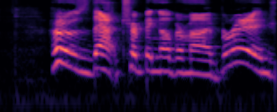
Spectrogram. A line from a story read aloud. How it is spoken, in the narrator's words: roared the troll in a meaner voice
